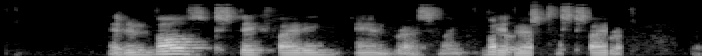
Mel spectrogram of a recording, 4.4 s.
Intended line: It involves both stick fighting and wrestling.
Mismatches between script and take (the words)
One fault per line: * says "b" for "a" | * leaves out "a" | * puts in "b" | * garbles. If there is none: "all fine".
* leaves out "both"
* garbles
